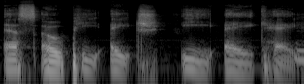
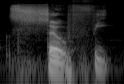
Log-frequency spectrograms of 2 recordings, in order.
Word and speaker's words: Sopheak: But just so everybody knows, her name is spelled S O P H E A K. – Mm-hmm. Sopheak. Yep. – Um, so phonetically, it looks like Sophique.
